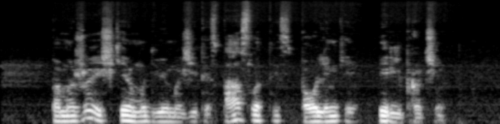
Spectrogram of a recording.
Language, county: Lithuanian, Marijampolė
